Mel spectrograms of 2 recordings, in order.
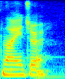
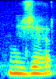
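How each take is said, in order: First: The name is said with an English-style pronunciation. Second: The name is said with a French-style pronunciation. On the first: The speaker calls it wrong. "I always say it was Niger, but it's not" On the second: The speaker calls it right. "It makes sense that it's, yeah, French"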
